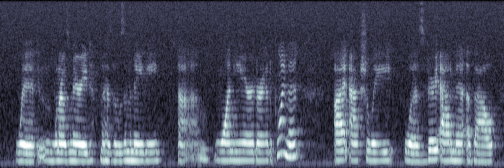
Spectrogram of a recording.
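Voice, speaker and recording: A woman with an American accent talks at a fairly slow pace and fairly low pitch with fairly even intonation, amid noticeable background noise and audible room echo. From US Midwest (South Dakota). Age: 20s. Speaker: vlogger. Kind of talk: casual video diary. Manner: hesitant, many filler ums.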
